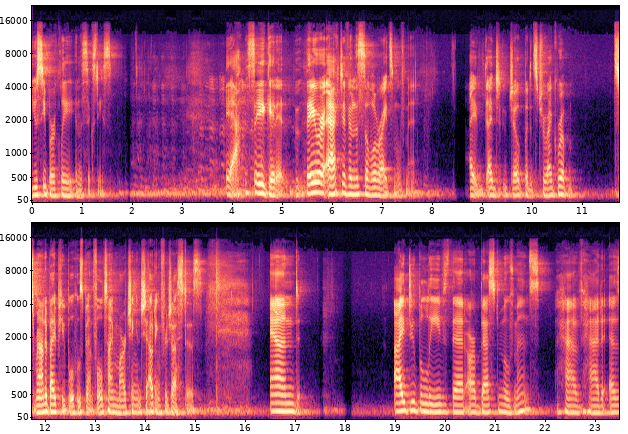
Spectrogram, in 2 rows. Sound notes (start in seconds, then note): 2.0 laughter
